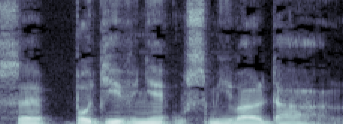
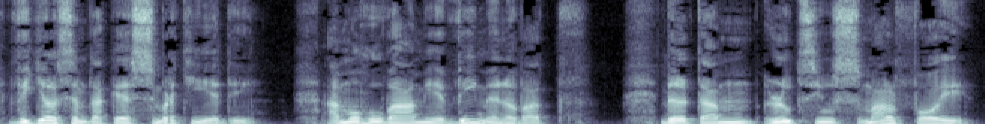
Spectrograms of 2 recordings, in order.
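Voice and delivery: raised, loud insistent declaration; forceful testimony; 5 semitones higher, 8 dB louder than usual. A narrator's reading. Boy naming culprits to the disbelieving minister, insistent. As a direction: declare it high and loud, as an accusation. Harry accuses, naming witnessed Death Eaters.

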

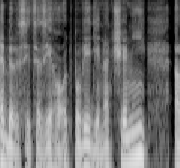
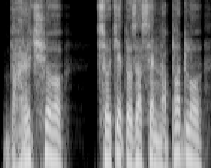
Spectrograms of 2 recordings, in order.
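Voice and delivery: ordinary delivery

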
